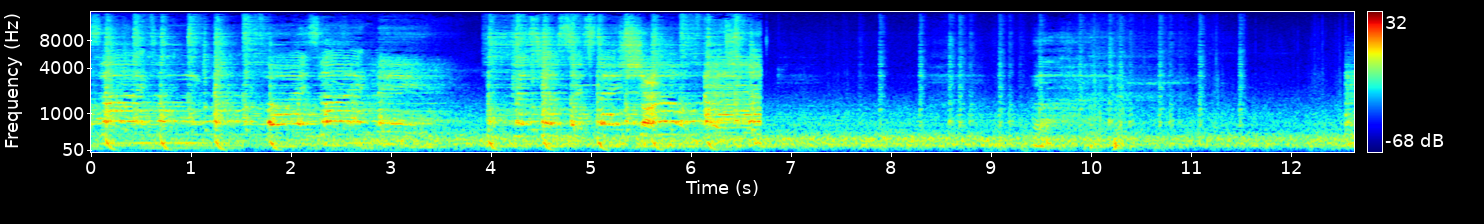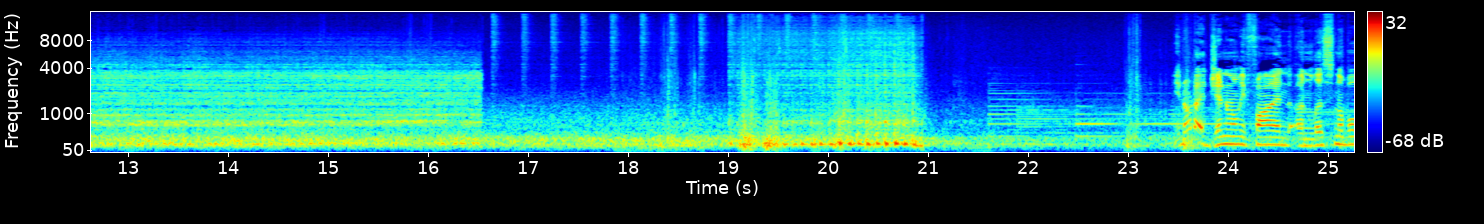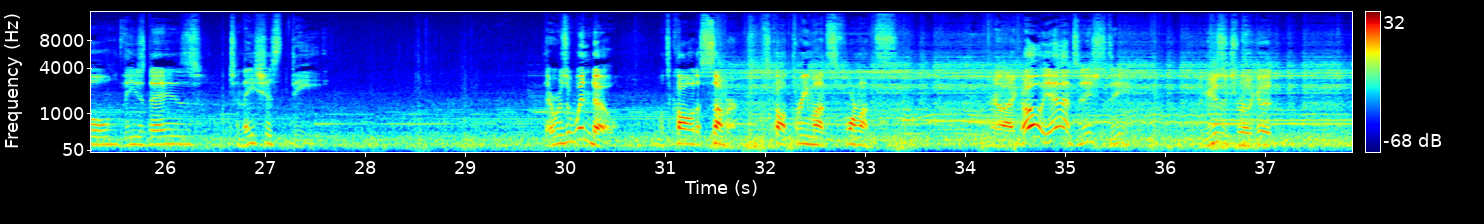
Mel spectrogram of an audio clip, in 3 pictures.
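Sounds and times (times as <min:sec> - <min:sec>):
car engine rumbling: 0:00.0 - 0:37.8
traffic noise: 0:00.0 - 0:37.8
hiss and clatter as the vehicle pulls in: 0:07.6 - 0:11.6, 0:16.6 - 0:21.0
speech: 0:23.8 - 0:27.4, 0:29.8 - 0:33.5, 0:34.3 - 0:35.8, 0:36.4 - 0:37.2.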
